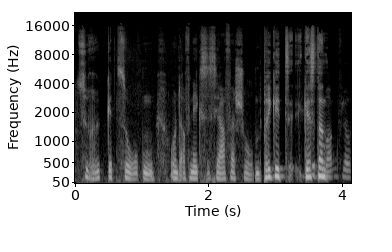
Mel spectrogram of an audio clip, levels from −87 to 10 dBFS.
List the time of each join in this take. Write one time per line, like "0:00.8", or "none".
0:02.8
